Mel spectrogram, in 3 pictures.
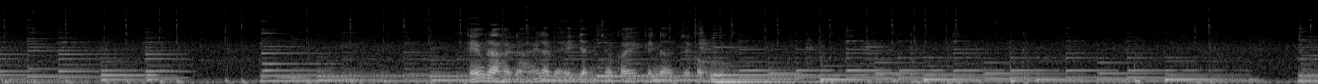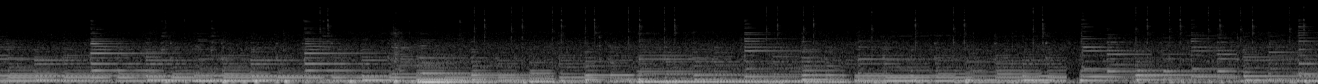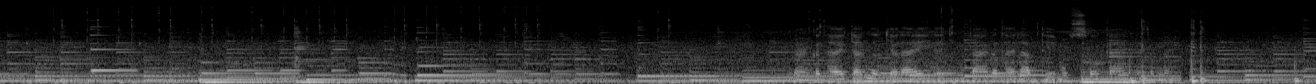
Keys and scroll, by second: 15.1 alt+[, 15.7-17.9 typing.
